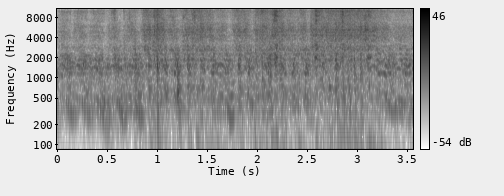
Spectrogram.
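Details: 1980s Ford XR hot hatch left in a Kent garden for 25 years, first start attempt with fresh fuel plus additive and no throttle: it cranks and catches unevenly, firing ragged and stumbling before it settles.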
